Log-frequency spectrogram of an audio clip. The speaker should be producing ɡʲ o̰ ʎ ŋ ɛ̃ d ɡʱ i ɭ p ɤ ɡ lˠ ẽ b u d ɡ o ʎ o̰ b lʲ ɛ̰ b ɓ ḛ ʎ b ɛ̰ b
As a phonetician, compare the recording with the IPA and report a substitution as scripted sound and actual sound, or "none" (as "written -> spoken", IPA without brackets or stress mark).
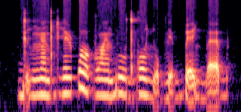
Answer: none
